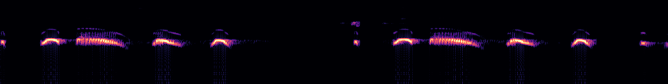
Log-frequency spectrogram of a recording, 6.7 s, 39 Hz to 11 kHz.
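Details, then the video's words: Spotted dove giving a lure call to attract rivals, repeated mellow coos in quick phrases, each a short rising-then-falling note with one longer drawn coo, two phrases separated by a brief silence, clean recording. "Tiếng chim cu 2 hậu gáy kích bổi nhanh nổi"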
